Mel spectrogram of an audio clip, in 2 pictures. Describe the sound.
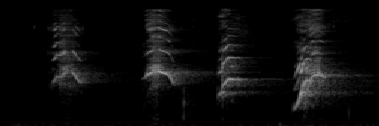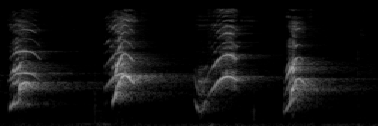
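A female puppy practicing her big bark gives eight short, high-pitched barks in a steady rhythm, each a sharp yip about half a second apart, clear with no other sounds around them.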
